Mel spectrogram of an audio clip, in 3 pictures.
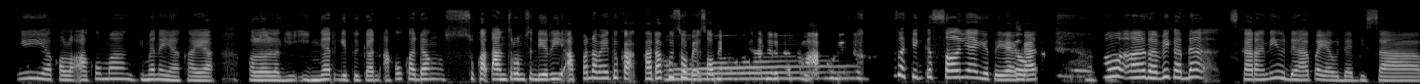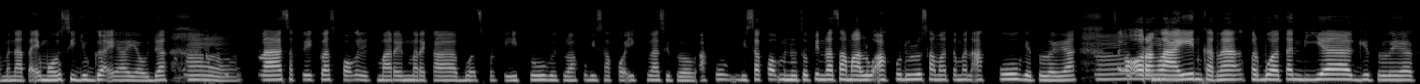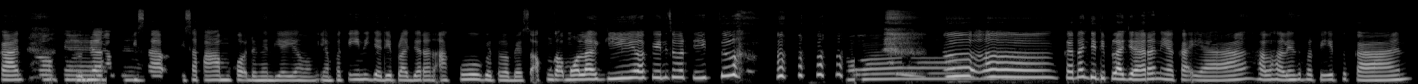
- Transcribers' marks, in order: static; drawn out: "Oh"; unintelligible speech; chuckle; distorted speech; unintelligible speech; other background noise; drawn out: "Oh"; laugh
- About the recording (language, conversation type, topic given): Indonesian, unstructured, Apakah ada kenangan yang masih membuatmu merasa sakit hati sampai sekarang?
